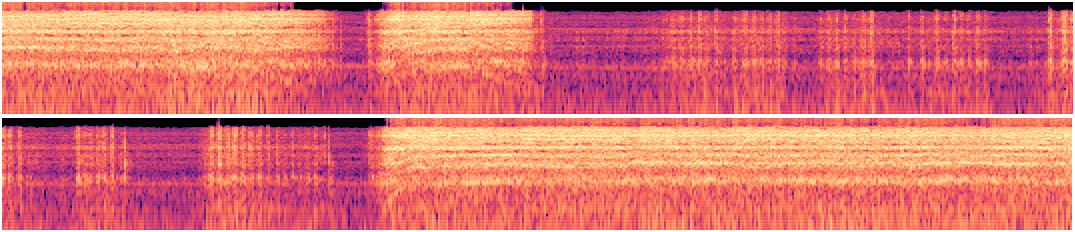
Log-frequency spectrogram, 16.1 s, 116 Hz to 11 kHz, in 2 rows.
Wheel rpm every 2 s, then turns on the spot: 190, 80, 20, 10, 20, 100, 220, 230.
4-10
